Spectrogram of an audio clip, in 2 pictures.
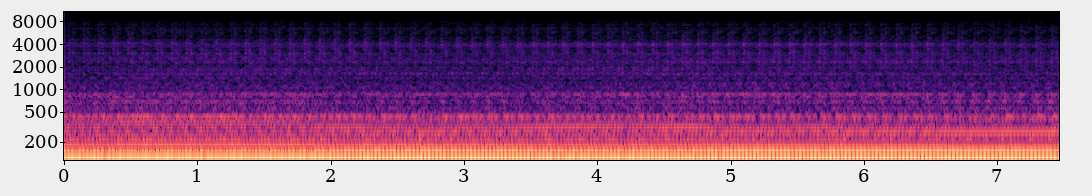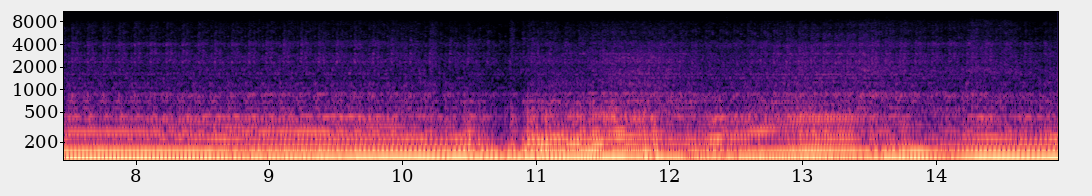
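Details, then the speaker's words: Ford Sierra RS Cosworth first start after sitting hidden over 14 years: deep heavy idle, then lumpy and uneven after about ten seconds with wandering pulses; rough running, cause not yet found. "bit oh she's not a very happy girl she's"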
